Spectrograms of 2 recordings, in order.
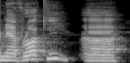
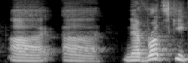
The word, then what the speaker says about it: Nawrocki: Karol it's Nawrocki, depending on, I believe if it's CKI, it's either Nawrocki or Nawrocki, depending on, there's a couple of different ways to pronounce it in Polish, but I would go with Nawrocki.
